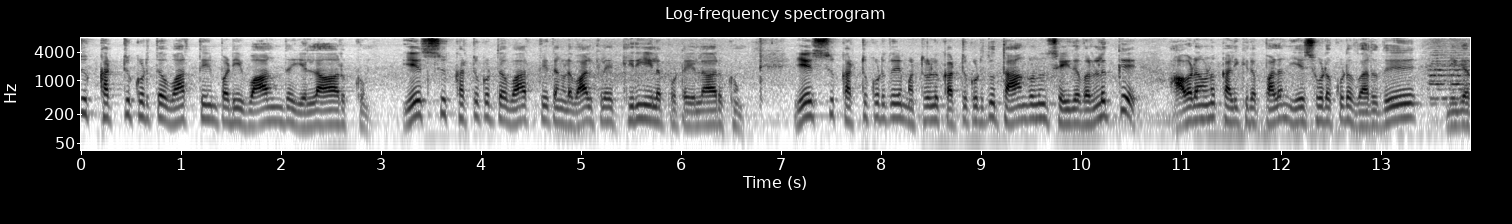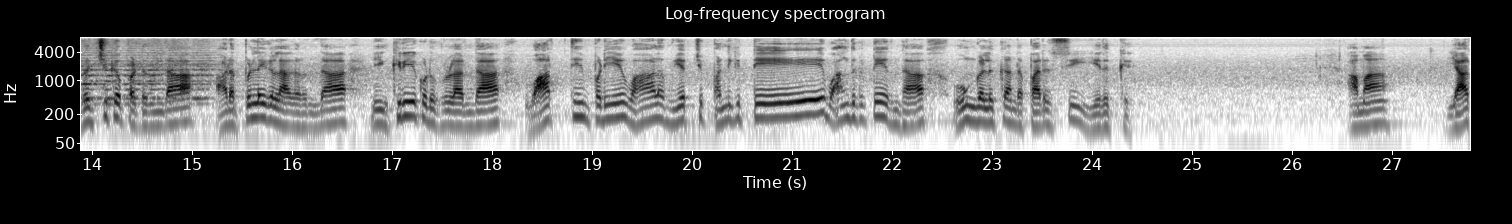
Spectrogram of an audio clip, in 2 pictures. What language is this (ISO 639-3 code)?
tam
